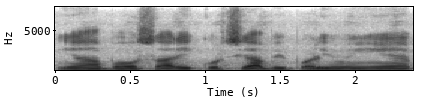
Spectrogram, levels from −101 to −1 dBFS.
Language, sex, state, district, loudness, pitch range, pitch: Hindi, male, Uttar Pradesh, Shamli, -19 LUFS, 115-120 Hz, 120 Hz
